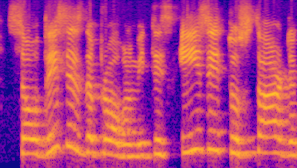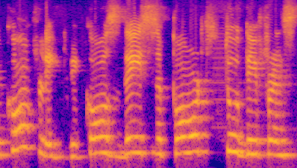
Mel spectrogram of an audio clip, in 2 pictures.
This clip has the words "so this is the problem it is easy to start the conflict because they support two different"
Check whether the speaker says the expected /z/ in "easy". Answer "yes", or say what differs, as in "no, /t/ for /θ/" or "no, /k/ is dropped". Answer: yes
